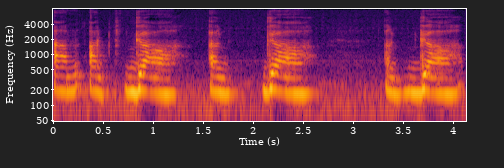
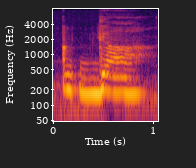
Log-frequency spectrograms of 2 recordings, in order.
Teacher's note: Okay, and I don't know if it's really obvious on me, but a ga, the larynx is moving downwards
